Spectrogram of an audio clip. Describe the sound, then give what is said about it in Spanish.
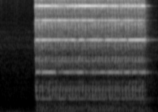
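A telephone rings with a loud, continuous electric bell trill lasting almost two seconds, clear, then cuts off abruptly. No one speaks. “¿Qué escuchas? El teléfono.”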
